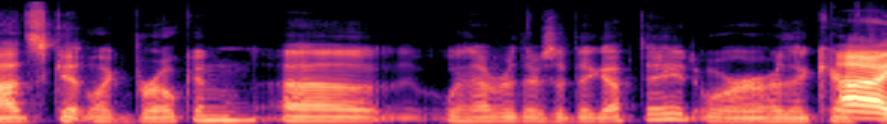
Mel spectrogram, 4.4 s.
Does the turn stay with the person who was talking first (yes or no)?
no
